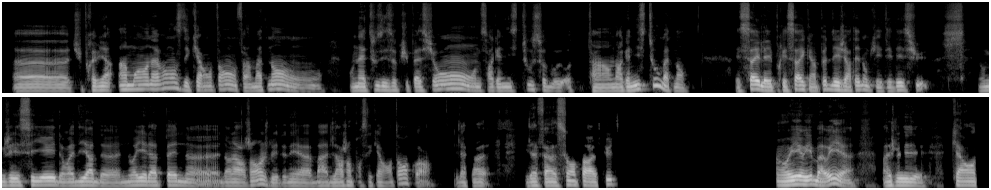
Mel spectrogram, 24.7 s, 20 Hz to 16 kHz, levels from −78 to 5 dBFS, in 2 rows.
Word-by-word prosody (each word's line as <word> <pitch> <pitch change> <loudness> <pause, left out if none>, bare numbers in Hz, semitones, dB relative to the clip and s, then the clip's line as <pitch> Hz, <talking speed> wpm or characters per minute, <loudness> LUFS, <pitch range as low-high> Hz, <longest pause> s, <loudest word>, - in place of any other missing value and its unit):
heu, 95 -1 -1
tu - - -15
préviens 110 -2 -1
1 130 0 +2
mois 135 +1 +1
en 140 0 0
avance, 165 +3 -2
des 110 -3 -3
40 110 +3 -4
ans 140 +1 0
enfin, 100 -7 -5
maintenant, 125 +6 -1
on 85 -5 -9 0.4
on 105 - 0
a 105 - +3
tous 120 +2 -5
des 110 -1 -1
occupations, 110 +4 -3
on 145 -8 +1
s'organise 100 0 -4
tous 130 -2 -9
au 110 - -3
b 100 - -7 0.4
enfin, 90 -2 -2
on 95 - -2
organise 105 +7 +1
tout 245 - 0
maintenant» 95 - -3 0.6
et - - -6
ça, 140 +10 +5
il 125 - +6
avait 105 -1 +5
pris 105 - -3
ça 115 - +1
avec 125 -2 +1
un 95 -1 -2
peu 135 +6 -2
de 125 - -3
légèreté, 115 -1 +3
donc 120 -3 -3
il 90 - -5
était 90 +1 -5
déçu. 115 +1 -2 0.6
Donc 100 +2 -3
j'ai 105 +1 +2
essayé 115 +2 +4
de, 100 - -3
on - - -2
va 100 0 0
dire, 105 +1 +3
de 90 -2 -3
noyer 110 +4 +1
la 110 -1 +3
peine, 110 -1 0
heu, 90 -3 -5
dans 95 +1 -5
l'argent, 95 +8 0
je 115 - -8
lui 95 - -3
ai - - -8
donné, 95 +1 -6
heu, 90 -1 -3
bah, 95 +2 -5
de 95 - -6
l'argent 95 +2 -2
pour 100 -2 -16
ses 95 +1 -11
40 95 +2 -7
ans, 160 +1 0
quoi. 160 - -7 0.3
Il 95 - -8
a 95 - -5
pas 95 +1 -4 0.5
il 105 - -1
a 105 - +2
fait 100 - +1
un 100 -1 +3
saut 120 +5 +1
en 115 - +2
parachute. 105 +8 +2 2.0
Oui, 115 +5 +8
oui, 125 0 +8
bah, 110 -6 +4
oui, 150 +2 +6
heu, 90 - 0 0.4
bah, 100 - 0
je 105 +1 +1
lui 105 -1 +5
ai 90 -2 -2 0.3
40 110 -2 +3
105 Hz, 220 wpm, -24 LUFS, 95-120 Hz, 2.0 s, Oui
